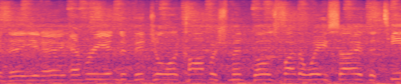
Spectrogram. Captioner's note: booing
